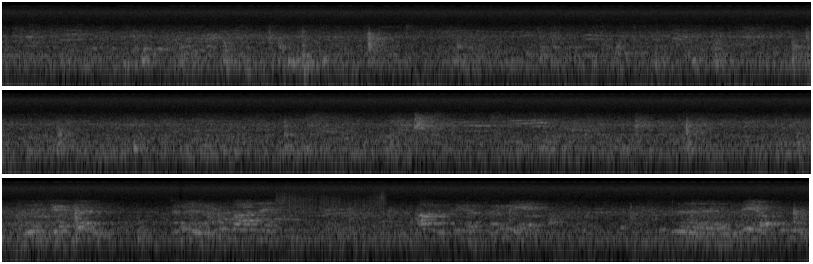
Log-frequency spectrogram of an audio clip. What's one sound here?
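Footsteps tread on wooden steps.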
